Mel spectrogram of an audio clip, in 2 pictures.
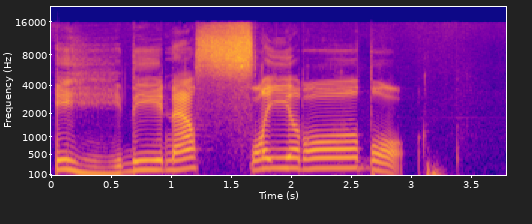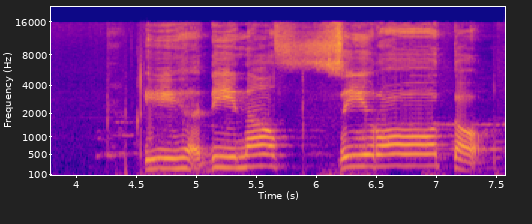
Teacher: kuatkan di shotnya lagi, ditekan karena dia bertasydid dan angkat pangkal lidahnya, dorong lidahnya ke dalam. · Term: huruf shad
